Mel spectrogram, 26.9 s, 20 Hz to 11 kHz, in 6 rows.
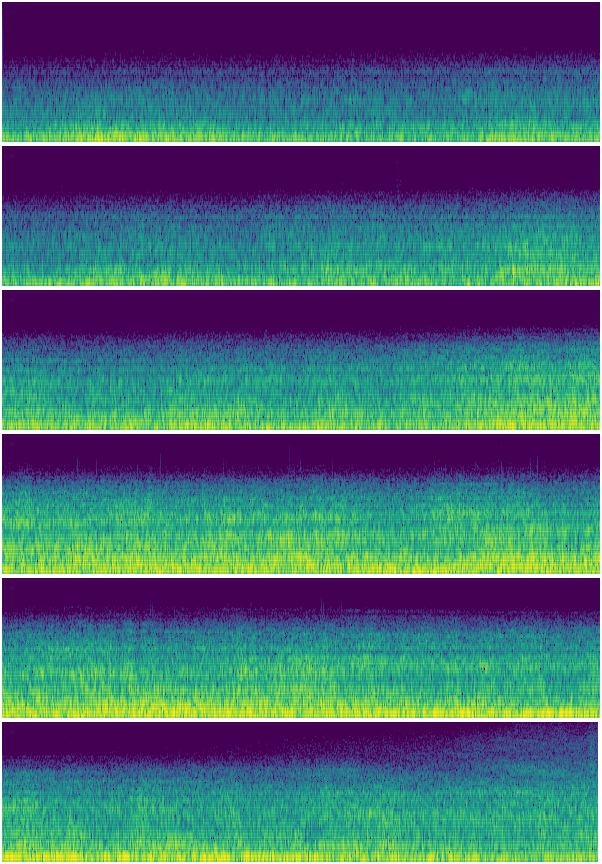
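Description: Airbus A350-900's Rolls-Royce Trent XWB turbofans at takeoff power as the jet climbs out overhead: a steady jet roar that grows louder about halfway through and then holds.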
